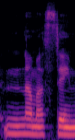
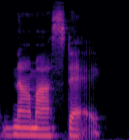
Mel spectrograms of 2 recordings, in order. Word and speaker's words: namaste: So in the West, we tend to say hard A, namaste. So I'm just going to honor that. Like, we're Westerners, that tends to be the way that we say it. However, traditionally it is pronounced with like a sound. I'm not going to do this justice, but there's kind of almost like a th sound in some of those languages, Southeast Asian languages.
